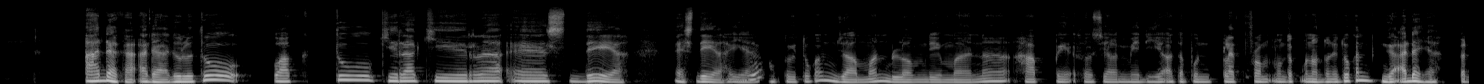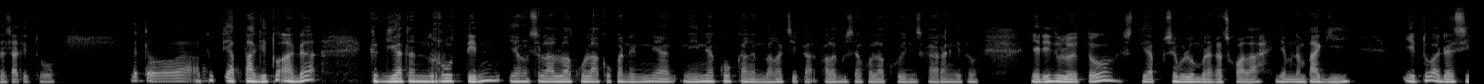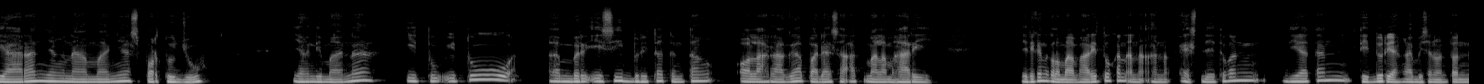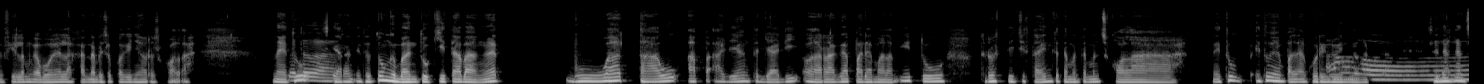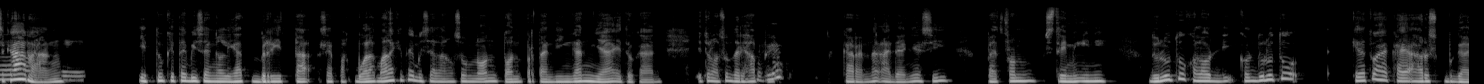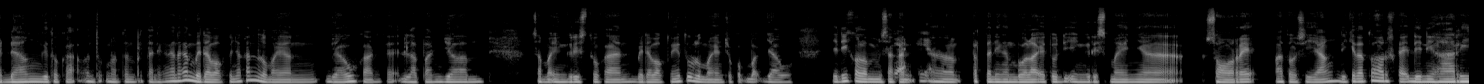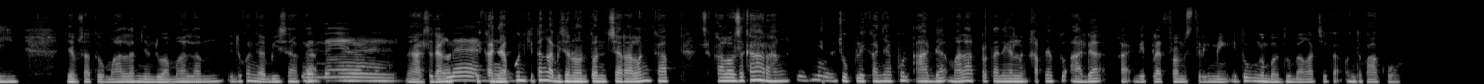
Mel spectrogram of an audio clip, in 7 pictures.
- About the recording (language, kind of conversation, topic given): Indonesian, podcast, Bagaimana layanan streaming mengubah cara kita menonton TV?
- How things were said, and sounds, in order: tongue click; tapping; drawn out: "Oh"; in English: "streaming"; in English: "platform streaming"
